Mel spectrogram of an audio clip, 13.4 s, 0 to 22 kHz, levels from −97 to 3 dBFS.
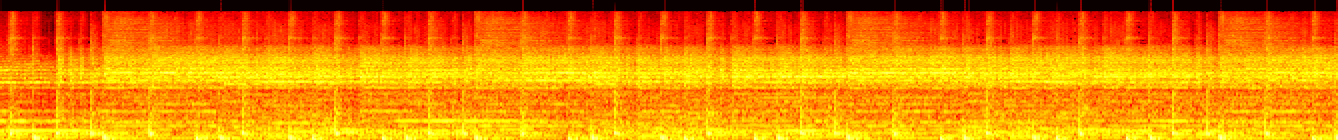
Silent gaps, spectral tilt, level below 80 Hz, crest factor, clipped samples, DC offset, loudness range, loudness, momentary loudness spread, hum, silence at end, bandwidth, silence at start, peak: none; -3.5 dB/octave; -22 dBFS; 12 dB; under 0.1%; 0.4%; 1 LU; -10 LUFS; 2 LU; none; 0 s; 16.5 kHz; 0 s; 0 dBFS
